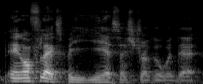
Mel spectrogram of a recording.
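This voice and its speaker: A man's voice: on the low side, animated, quick pace. Laid-back Bahamian man telling stories. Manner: laid-back storytelling, trails off and restarts. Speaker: podcast co-host. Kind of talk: casual chat.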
